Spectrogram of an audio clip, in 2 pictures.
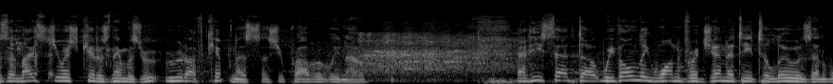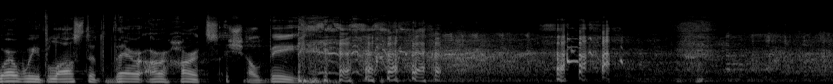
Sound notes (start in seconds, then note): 0.0 crowd laughter; 3.3 crowd laughter; 11.4 crowd laughter; 11.4 laughing; 13.7 laughter continues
